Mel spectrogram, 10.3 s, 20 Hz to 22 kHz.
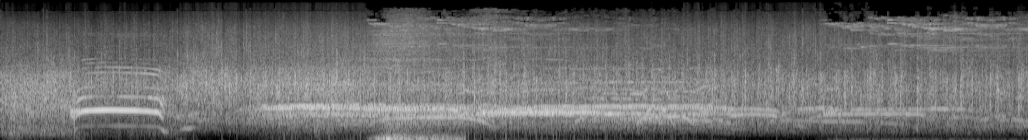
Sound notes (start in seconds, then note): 0.5 audience cheers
